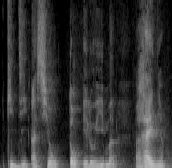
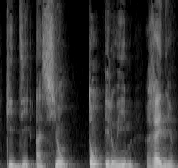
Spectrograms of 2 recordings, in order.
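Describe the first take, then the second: The two takes are said the same way.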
